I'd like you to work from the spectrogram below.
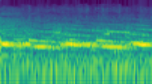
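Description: Siren of a fire brigade vehicle responding to a tent fire at the Mahakumbh fairground, a steady wailing tone sounding continuously and fairly close throughout.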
